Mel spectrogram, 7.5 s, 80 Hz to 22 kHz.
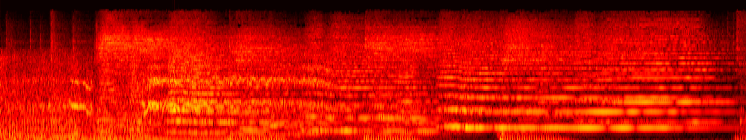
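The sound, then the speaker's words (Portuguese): An Aston Martin DB5 car engine revs loudly, its pitch climbing through gear changes as tires squeal and the car speeds off, with no voices present. “então entra nesse DB5 aqui e vai embora.”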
